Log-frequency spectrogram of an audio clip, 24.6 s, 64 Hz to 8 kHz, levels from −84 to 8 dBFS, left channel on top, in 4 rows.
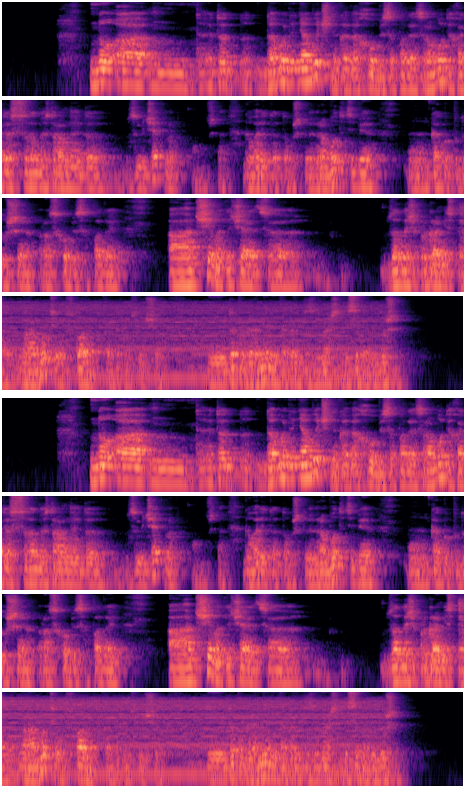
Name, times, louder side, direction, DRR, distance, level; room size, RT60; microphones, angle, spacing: voice 1, 0.7-8.4 8.7-8.8 9.2-11.1 11.5-14.2 14.5-16.5 17.4-20.9 21.2-23.8, right 1 dB, 30° right, -3 dB, 0.9 m, -21 dB
sound 1, 18.4-23.7, right 4 dB, 80° right, 0.5 m, -29 dB
2.3 x 2.2 x 3.1 m, 0.72 s
head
